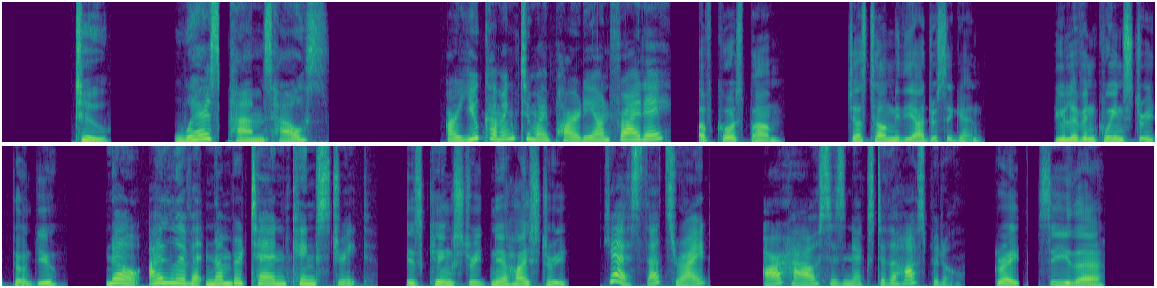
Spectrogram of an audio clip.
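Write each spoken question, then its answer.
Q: Where's Pam's house?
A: number 10 King Street, next to the hospital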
